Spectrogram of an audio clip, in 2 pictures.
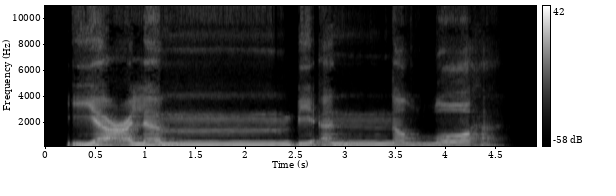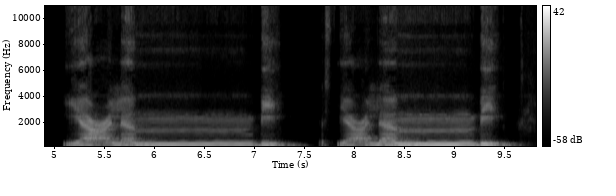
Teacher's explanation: Здесь мы мим читаем, но удлиняем назализацию на 2 огласовки. В общем, на букве мим мы смыкаем губы, удлиняя на 2 огласовки, размыкаем их на букве «ба».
